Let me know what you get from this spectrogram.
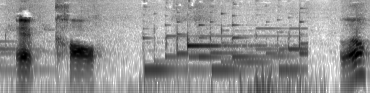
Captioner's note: phone Rings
